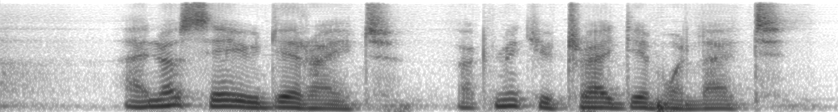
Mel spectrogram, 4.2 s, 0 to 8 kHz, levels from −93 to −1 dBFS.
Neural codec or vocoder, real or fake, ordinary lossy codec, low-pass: codec, 16 kHz, about 1 kbps, DyCAST, with the encoder's durations; fake; none; 7.2 kHz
